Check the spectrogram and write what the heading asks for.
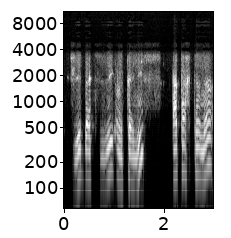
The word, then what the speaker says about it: Panis: Et puis, quand le curé les baptisait, il écrivait « J'ai baptisé un panis appartenant à... » parce que avec la prononciation française, Pawnee devenait Panis.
